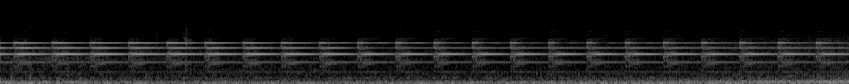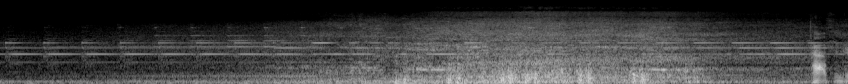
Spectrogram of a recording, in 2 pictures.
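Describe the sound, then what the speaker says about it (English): Passenger train passes close by, its tonal horn or whistle lines ringing steadily while the rumble builds into a loud roaring rush of wheels and cars near the end. "Passenger train."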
